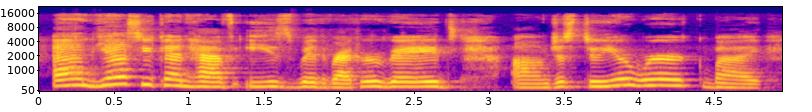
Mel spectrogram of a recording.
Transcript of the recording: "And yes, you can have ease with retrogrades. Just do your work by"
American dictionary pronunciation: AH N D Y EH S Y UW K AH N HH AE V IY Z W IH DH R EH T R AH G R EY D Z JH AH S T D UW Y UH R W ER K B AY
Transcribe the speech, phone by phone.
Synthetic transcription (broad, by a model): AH N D Y EH S Y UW K AH N HH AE V IY Z W IH DH R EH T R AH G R EY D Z JH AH S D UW Y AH R W ER K B AY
